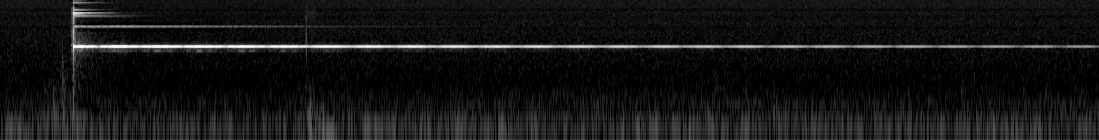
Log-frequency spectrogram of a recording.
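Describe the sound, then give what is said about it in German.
A single strike of a small cymbal rings out with a bright, pure metallic tone. It sustains alone in near-silence, fading slowly over several seconds. “Hier kommt der Klang der Zimbel.”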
